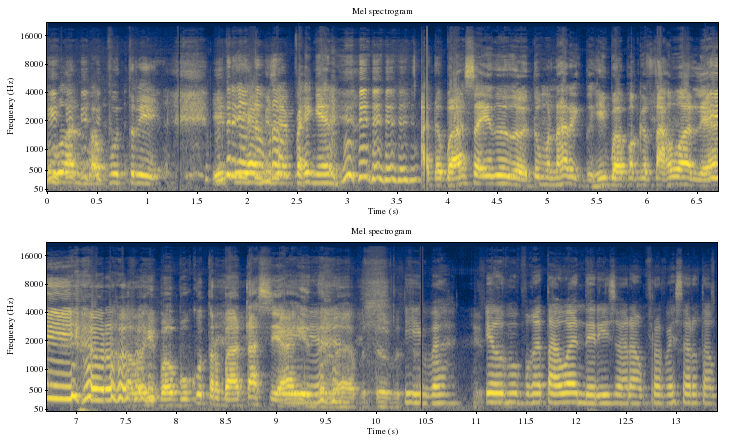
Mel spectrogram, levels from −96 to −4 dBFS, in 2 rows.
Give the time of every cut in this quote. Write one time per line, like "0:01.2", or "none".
none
